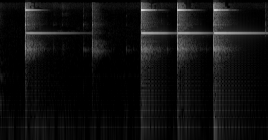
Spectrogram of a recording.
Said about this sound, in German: Also meine Fahrradklingel.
